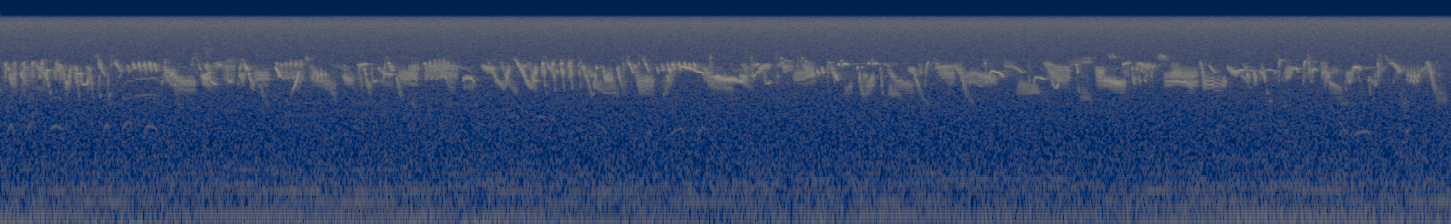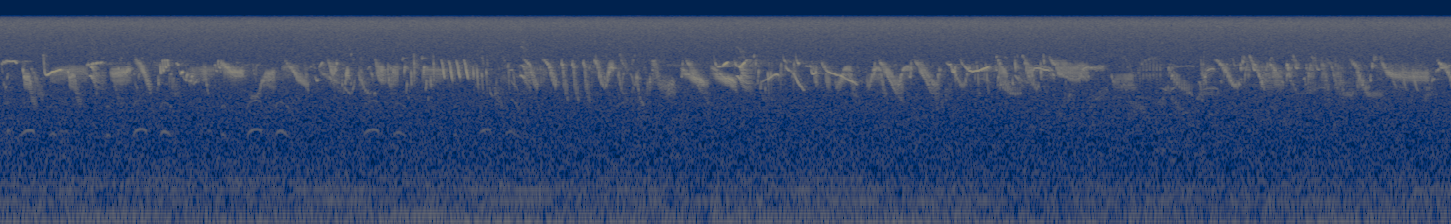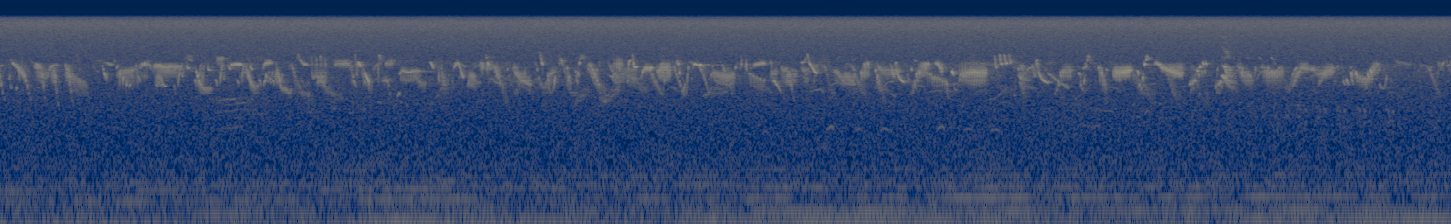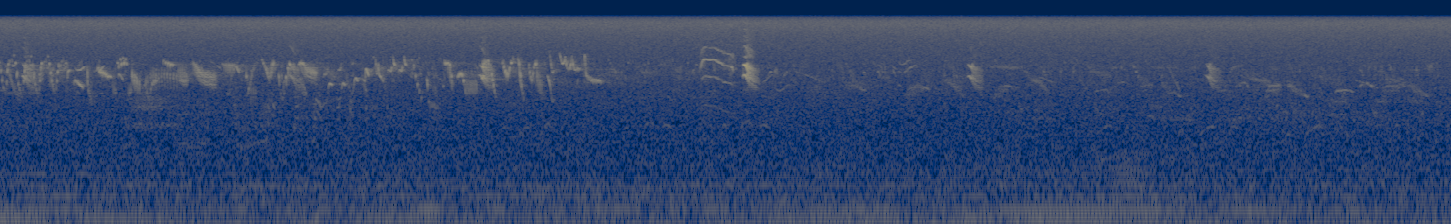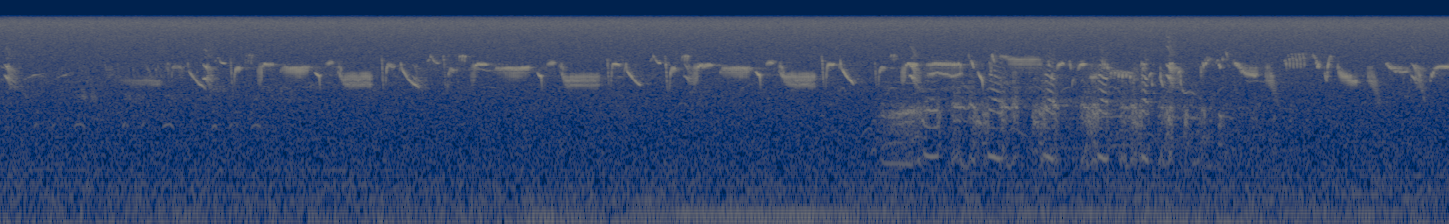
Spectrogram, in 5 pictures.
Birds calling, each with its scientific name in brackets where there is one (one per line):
Chinese Hwamei (Garrulax canorus)
Eurasian Skylark (Alauda arvensis)
Hawaii Amakihi (Chlorodrepanis virens)
Erckel's Francolin (Pternistis erckelii)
